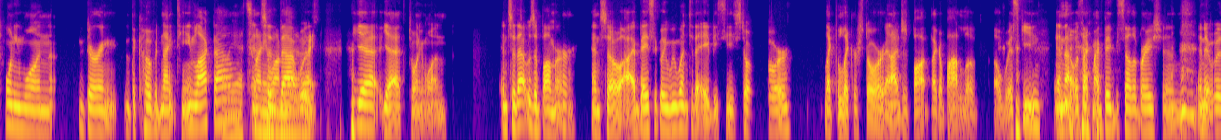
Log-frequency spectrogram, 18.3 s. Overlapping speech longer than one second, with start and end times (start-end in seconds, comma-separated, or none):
3.3-4.7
